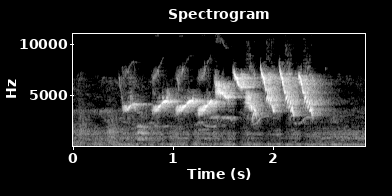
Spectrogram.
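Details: One continuous song phrase from a double-collared seedeater at dusk, starting with slurred high notes and speeding into a rapid, rising series of sharp chirps. A faint low hum sits beneath.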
